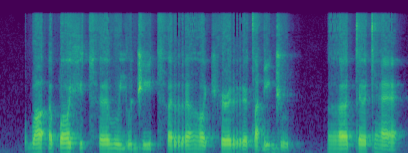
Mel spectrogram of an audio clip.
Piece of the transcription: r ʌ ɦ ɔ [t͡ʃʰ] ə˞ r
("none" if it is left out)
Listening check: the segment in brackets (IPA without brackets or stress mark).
t͡ʃʰ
